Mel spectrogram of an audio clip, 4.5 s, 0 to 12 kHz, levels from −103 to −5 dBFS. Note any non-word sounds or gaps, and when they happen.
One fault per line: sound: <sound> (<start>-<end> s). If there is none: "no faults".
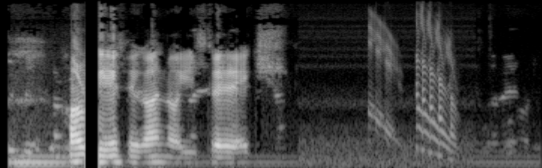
sound: dropout (0.7-0.8 s)
sound: chirp (3.1-3.9 s)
